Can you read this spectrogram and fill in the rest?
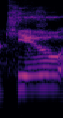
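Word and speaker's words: queue: that's what it is the word q has four silent letters in it as in Q of a line that one bugs the heck out of me it starts with the letter q and then they had like four extra letters added at the end and it's still just just how do you pronounce it Q yeah for example like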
